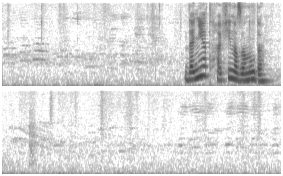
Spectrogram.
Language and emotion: Russian, sad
